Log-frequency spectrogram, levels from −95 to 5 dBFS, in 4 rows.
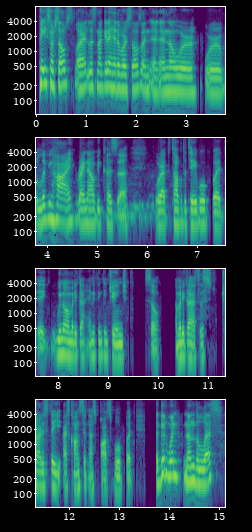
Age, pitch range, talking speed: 20-39, 135-170 Hz, 220 wpm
